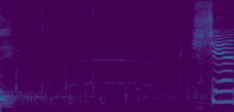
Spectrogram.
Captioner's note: clapping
